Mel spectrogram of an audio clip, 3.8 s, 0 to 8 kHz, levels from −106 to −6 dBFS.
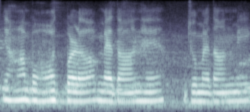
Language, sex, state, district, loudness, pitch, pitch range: Hindi, female, Chhattisgarh, Raipur, -15 LUFS, 205 Hz, 200-215 Hz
